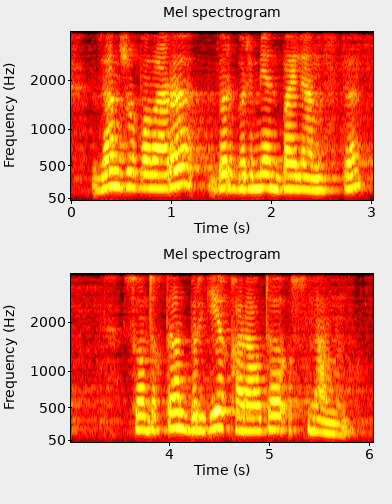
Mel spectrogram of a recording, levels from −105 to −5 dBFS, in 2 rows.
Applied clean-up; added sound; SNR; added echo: none; none; none; reverberation time 0.2 s.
